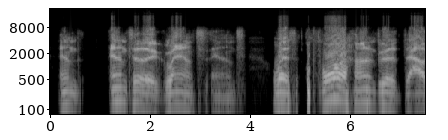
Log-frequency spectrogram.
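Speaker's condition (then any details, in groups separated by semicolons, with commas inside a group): ALS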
